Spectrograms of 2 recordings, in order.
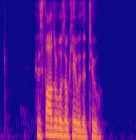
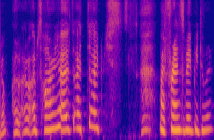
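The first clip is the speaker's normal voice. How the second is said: higher, softer, faltering mock apology; mock stammering excuse; 8 semitones higher, 3 dB quieter than usual. Imitating a scared boy making excuses to the crowd, faltering. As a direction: stammer like a caught kid.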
